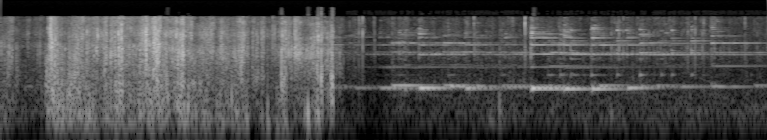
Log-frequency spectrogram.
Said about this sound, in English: Armin crashes in or near a meadow filled with cows. Their bells create a sort of ambient music.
